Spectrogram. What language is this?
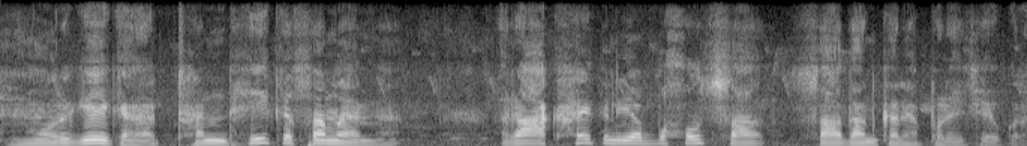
Maithili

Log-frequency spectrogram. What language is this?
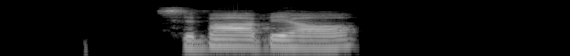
Chinese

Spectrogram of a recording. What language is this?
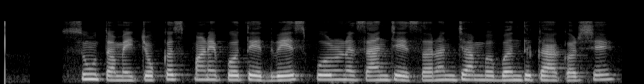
Gujarati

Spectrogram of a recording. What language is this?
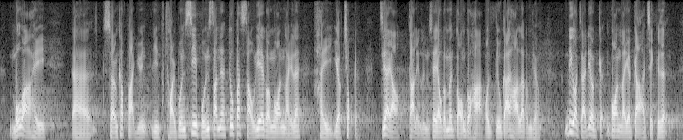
Cantonese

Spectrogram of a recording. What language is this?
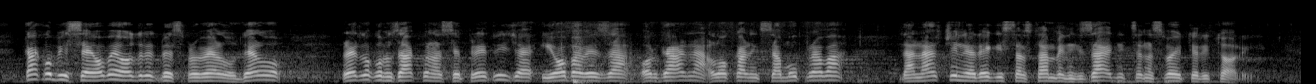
Serbian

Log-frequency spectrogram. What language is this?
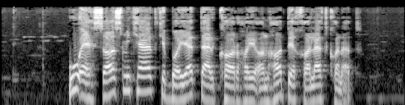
Persian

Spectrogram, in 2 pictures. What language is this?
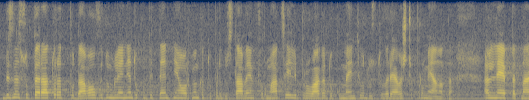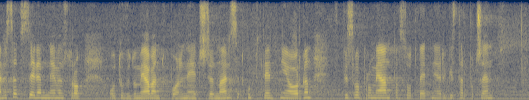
Bulgarian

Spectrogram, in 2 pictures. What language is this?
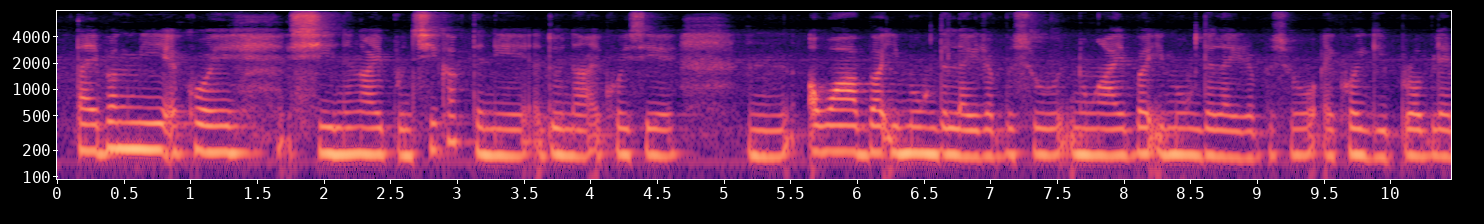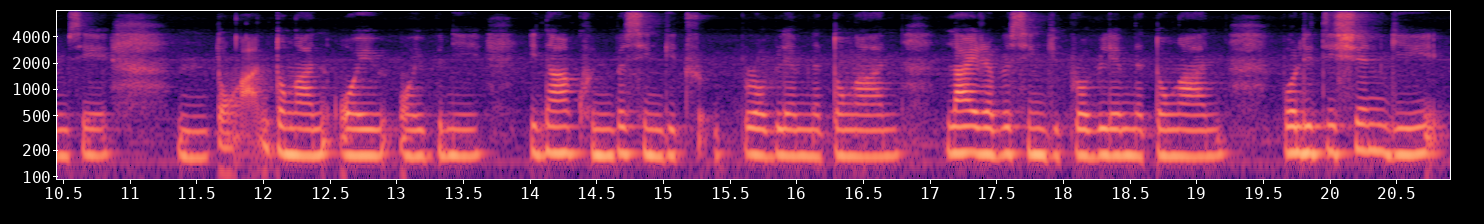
Manipuri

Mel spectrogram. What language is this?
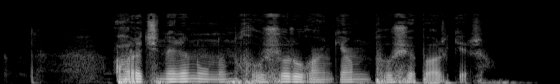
Armenian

